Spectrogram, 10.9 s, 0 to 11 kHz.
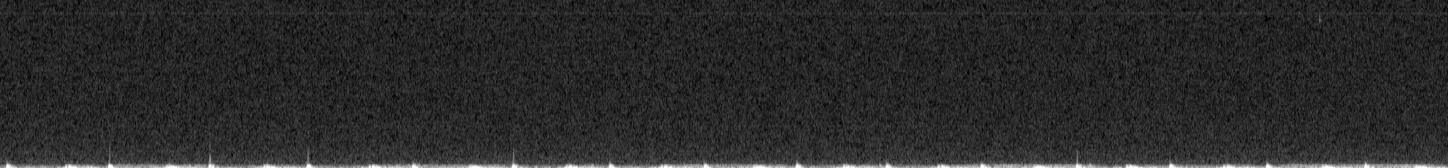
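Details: Female heartbeat: steady low thumps at about 82 beats a minute with normal paired heart sounds.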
